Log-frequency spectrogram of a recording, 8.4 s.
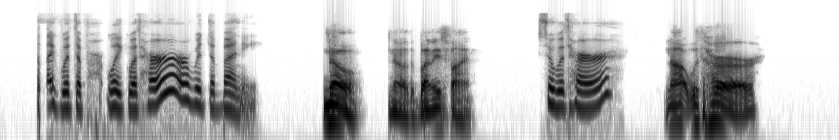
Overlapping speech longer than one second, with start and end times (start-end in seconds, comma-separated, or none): none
